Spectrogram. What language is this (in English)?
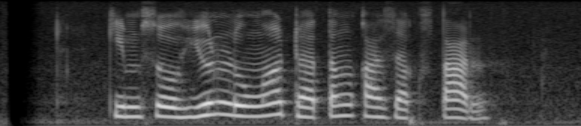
Javanese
